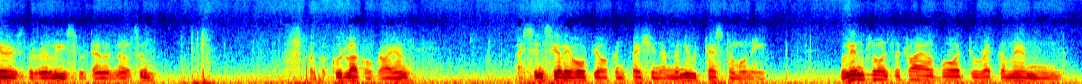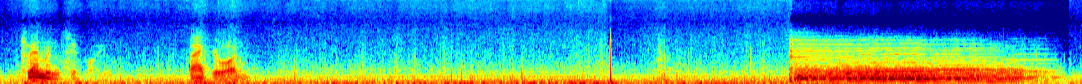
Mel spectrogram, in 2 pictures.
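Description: A younger man answers in a low voice.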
